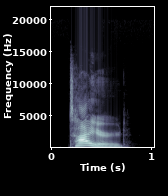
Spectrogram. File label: "TIRED", english; 3000 words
